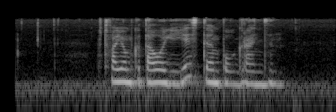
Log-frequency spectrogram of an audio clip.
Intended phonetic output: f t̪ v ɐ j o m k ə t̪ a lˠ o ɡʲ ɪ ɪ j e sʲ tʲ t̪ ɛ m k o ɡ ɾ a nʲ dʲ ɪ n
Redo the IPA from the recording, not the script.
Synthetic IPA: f t̪ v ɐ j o m k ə t̪ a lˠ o ɡʲ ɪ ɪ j e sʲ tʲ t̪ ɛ m p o ɡ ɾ a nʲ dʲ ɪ n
